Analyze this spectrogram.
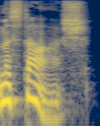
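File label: "moustache", British English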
